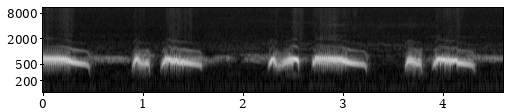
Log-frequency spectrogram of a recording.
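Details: Decoy spotted dove cooing to challenge rival males, roughly fifty phrases a minute; each phrase a quick stutter then a long sliding coo, with gentle murmuring in the gaps.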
